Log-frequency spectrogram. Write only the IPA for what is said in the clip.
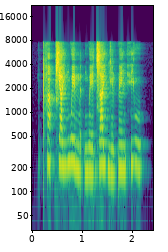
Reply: pʰ ã˦ p̚ ɕ a˦ j ŋ w e˥˧ m ə˨ t̚ m w e˨˩ d͡z a˦ j ɡ ẽ˨˩ p ẽ˧ n h j u˥˧

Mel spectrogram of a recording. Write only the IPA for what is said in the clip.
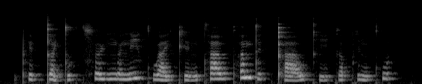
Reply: pʰ ɪ˨˥ k̚ t̪ ɐ˨˩ j t̪ ʊ˧ k̚ t͡sʰ ɵ˧ ɥ ŋ ɵ˨˧ n iː˧ kʷʰ aː˨ j kʰ ɪ˨˧ ŋ t̪ʰ aː˥ w pʰ ɐ˥ m t̪ ɪ˨˥ k̚ pʰ aː˨˥ w kʰ iː˨ k ɐ˧ p̚ k ɪ˧ ŋ kʷʰ ɪ˥ k̚

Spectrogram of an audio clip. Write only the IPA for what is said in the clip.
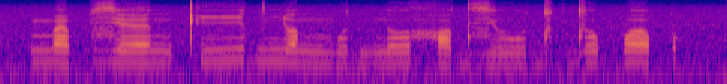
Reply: m æ p zʲ ɛː n kʼ iː d ɲ ɒ n m u d n ʊ h ɒ d zʲ u d | d ʊ p ʌ p

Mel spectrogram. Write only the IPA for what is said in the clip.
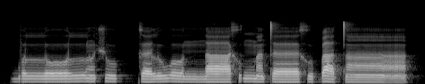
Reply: b o lː oː lː õ ʃ uː kː ɜ l u w oː nː aː x u ŋ͡m ã t ɜː x u ɓ a t ãː

